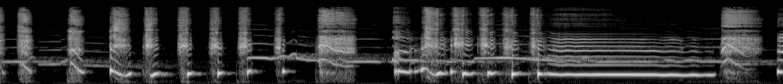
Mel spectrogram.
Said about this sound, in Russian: О чем плачешь, миленькая? Вон там вдали мой родной дом виднеется. Я по отцу соскучилась. Ой! Не плачь, моя хорошая, не плачь, дитя мое.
